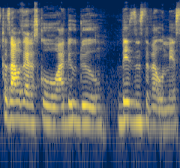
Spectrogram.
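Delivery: normal talking voice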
